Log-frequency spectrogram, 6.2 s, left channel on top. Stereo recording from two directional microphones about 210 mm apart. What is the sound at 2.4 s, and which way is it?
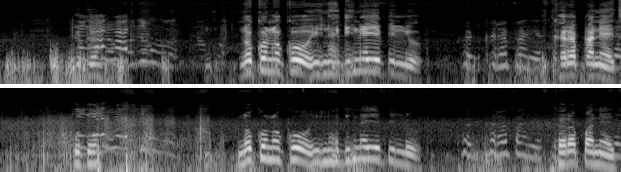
Speech, 30° left (ahead or behind).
